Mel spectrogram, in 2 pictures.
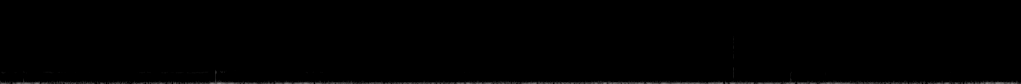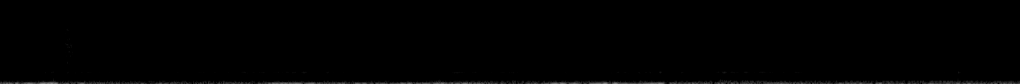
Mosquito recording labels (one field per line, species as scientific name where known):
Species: Anopheles funestus s.s.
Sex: female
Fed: unfed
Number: one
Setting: cup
